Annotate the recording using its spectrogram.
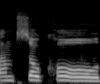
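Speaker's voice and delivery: put-on very high, pitiful, pleading old woman voice. Retelling a show's opening scene, an old woman at the window: imitating an old woman pleading. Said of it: "she's like".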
